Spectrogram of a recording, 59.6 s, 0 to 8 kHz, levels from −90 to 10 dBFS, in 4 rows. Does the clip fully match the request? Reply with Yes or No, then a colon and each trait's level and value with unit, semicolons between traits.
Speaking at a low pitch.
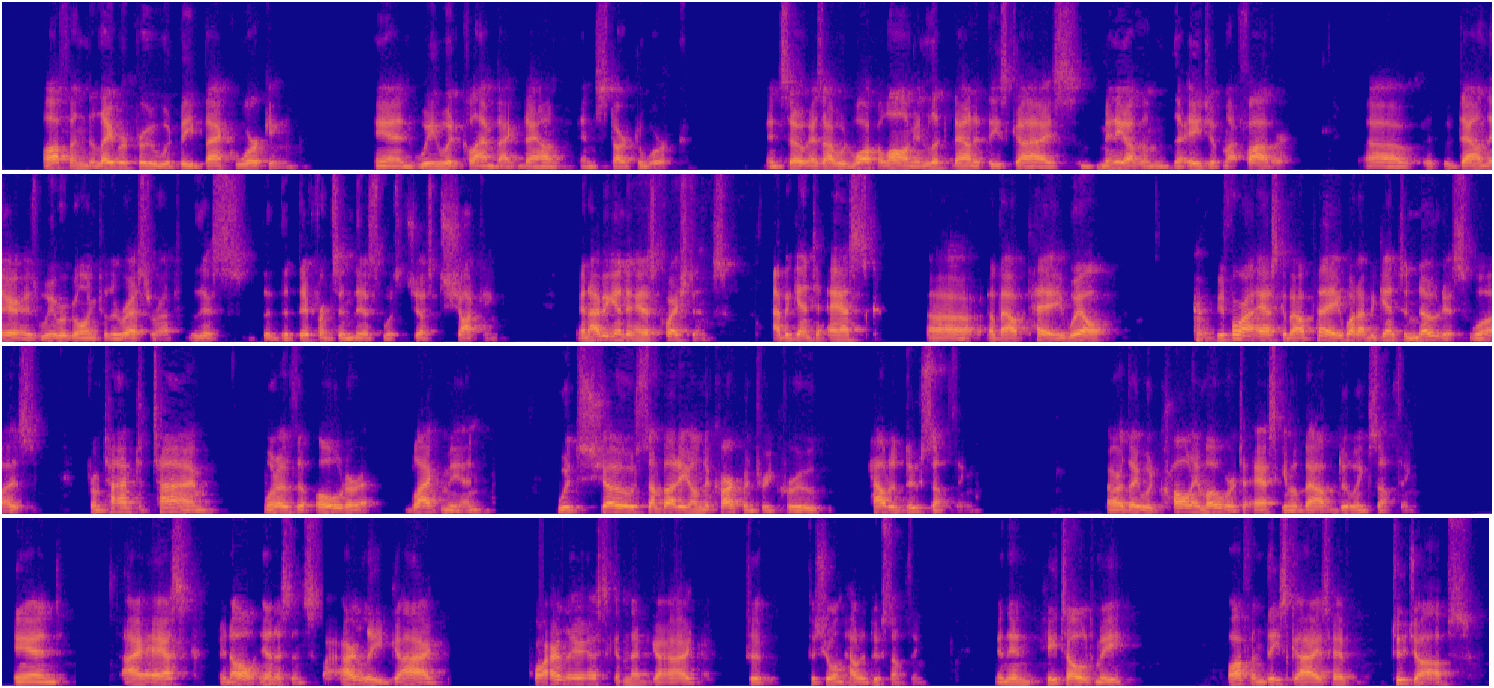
Yes: low, 120 Hz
